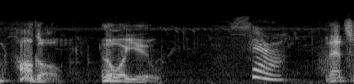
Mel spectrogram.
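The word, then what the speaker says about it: Hoggle: counter of how often someone mispronounces Hogg's name Horrible no I ain't I'm Hogle who are you Sarah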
